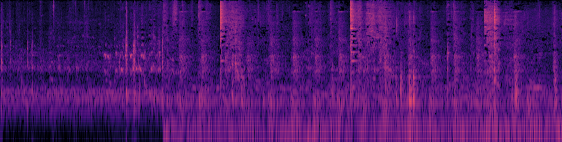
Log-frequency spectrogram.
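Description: A metal spatula stirring and scraping spice-coated raw mutton and onions around a metal kadai, clinking against the pan in irregular strokes. The first few seconds are quieter; the louder scrapes come in the second half.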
